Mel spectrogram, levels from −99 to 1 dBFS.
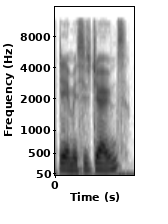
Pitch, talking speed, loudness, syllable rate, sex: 140 Hz, 170 wpm, -16 LUFS, 4.4 syllables/s, female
